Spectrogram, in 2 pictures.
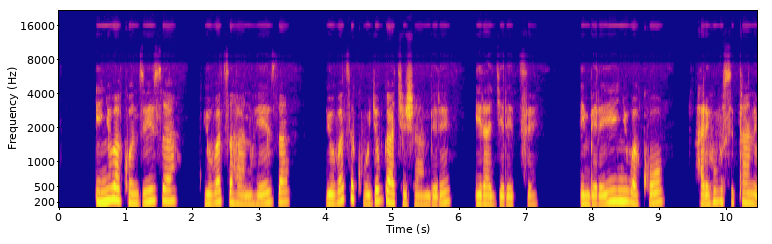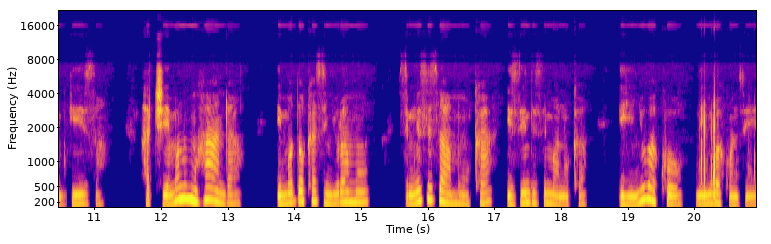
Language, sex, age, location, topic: Kinyarwanda, female, 36-49, Musanze, government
